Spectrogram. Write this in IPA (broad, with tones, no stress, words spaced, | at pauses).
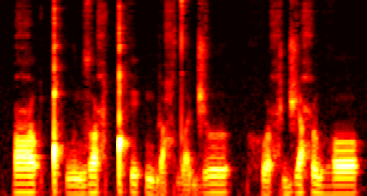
ʕɔ˦ʔ ǃʰu˩˧˩nzɔ˦˨ħ ǃʰe˦˨ʔmbɛ˩˧˩ħdˤɛ˩d͡ʒɤ˦ | ho˧˩˧ħd͡ʒe˦ħu˦˨ɦɔ˦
